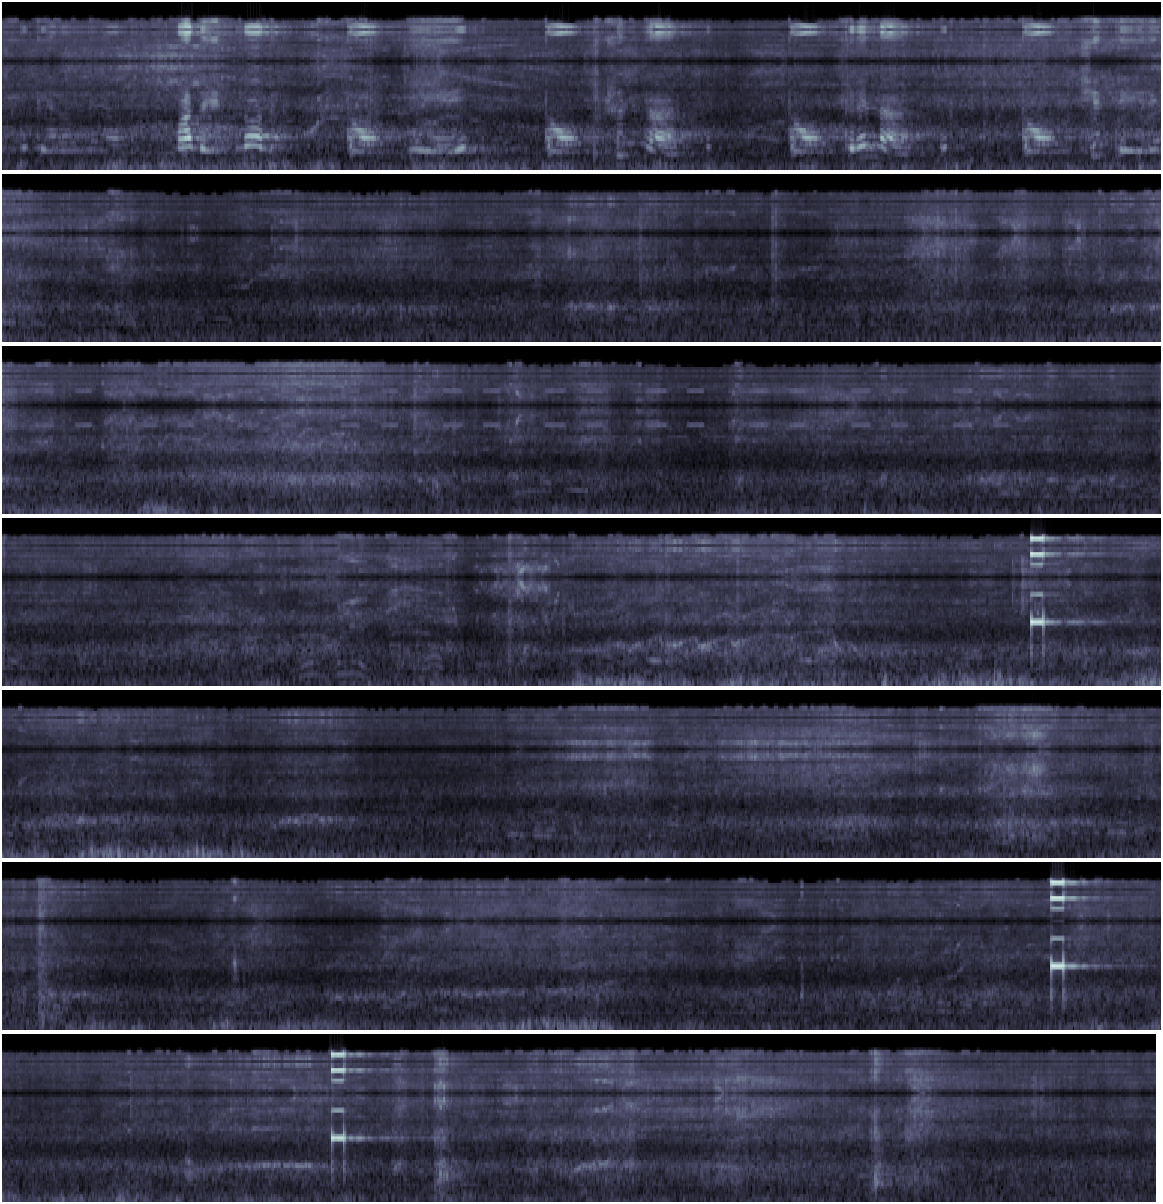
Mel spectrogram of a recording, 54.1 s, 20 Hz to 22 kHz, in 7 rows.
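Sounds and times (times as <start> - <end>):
wind rumble on microphone: 0.0 - 8.6, 13.8 - 18.0, 23.3 - 48.6
radio-controlled cars running: 0.0 - 54.0
short high beep: 30.0 - 30.7, 45.6 - 46.2, 48.6 - 49.2.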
